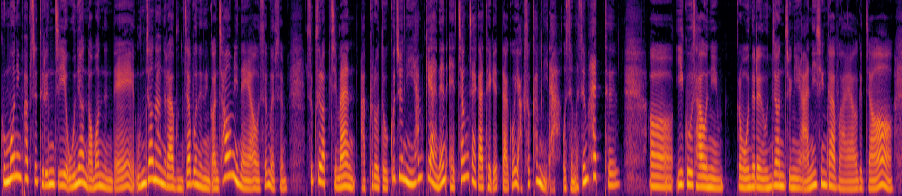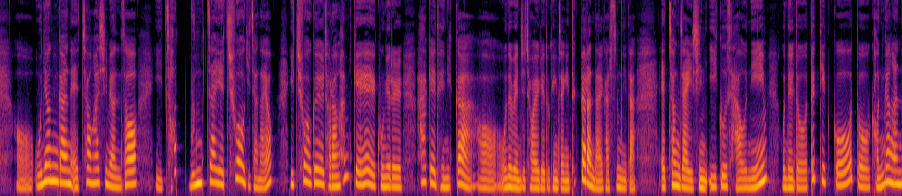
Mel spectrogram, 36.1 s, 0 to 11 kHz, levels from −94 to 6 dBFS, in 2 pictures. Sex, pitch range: female, 155-245 Hz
